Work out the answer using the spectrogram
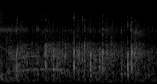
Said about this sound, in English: That's worthy of a clap. Go on, come on, don't be shy.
